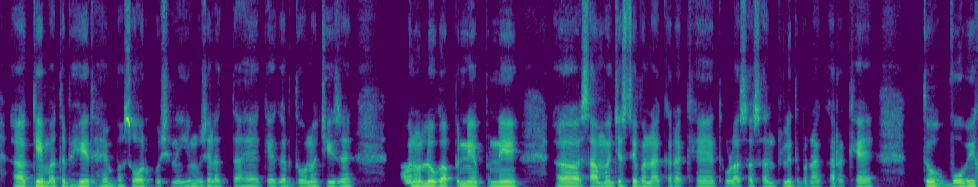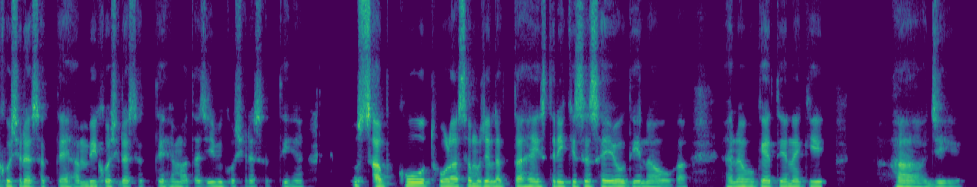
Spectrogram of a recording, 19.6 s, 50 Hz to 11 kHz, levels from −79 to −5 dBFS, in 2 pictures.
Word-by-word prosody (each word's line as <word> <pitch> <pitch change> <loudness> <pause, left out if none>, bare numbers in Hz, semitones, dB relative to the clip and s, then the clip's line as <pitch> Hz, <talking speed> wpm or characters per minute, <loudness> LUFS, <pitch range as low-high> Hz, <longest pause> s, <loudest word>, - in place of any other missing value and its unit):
अ, 120 - +6
के 130 +3 +5
मतभेद 120 +1 +1
हैं 140 +4 -3
बस 155 -1 +6
और 130 -1 +1
कुछ 120 - -5
नहीं 120 +2 -5
है। 145 - -4
मुझे 140 0 -2
लगता 130 +2 -4
है 135 0 -2
कि 130 -1 -5
अगर 130 +1 -2
दोनों 130 +3 0
चीज़ें 130 +2 +1
दोनों 130 0 -3
लोग 140 -2 +5
अपने-अपने 130 0 +3
अ, 115 -3 +1
सामंजस्य 115 +5 +3
बनाकर 115 0 -1
रखें, 115 +1 -2
थोड़ा-सा 115 +2 0
संतुलित 115 +2 -2
बनाकर 110 0 -4
रखे - - -3
हैं। 120 0 0 0.5
तो 135 0 +4 0.2
वो 120 +1 +4
भी 145 +4 +3
ख़ुश 145 -4 0
रह 120 - +3
सकते 120 +4 -6
हैं, 130 - -2
हम 115 +2 -4
भी 145 +1 +1
ख़ुश 125 -1 -1
रह 120 - +1
सकते 115 +3 -7
हैं, 130 +2 -7
माता 115 -3 -5
जी 120 +3 -3
भी 130 - -2
ख़ुश - - -7
रह - - -5
सकती 120 - -7
हैं। 115 0 -8 0.5
तो - - -4
सबको 140 +7 +5 0.2
थोड़ा-सा 140 +2 +3
मुझे 145 0 +2
लगता 135 +1 0
है 135 +1 +1
इस 130 +1 -3
तरीके 130 -1 0
से 140 +2 +1
सहयोग 120 -1 +3
देना 110 -1 -2
होगा। 100 +1 -5 0.4
है 120 - -1
ना? 130 - +1
वो 135 - -3
कहते 120 +1 +1
हैं 135 - 0
ना 140 - +2
कि 135 -1 -1 0.7
हाँ 110 -4 +1
जी। 110 0 -5
125 Hz, 210 wpm, -24 LUFS, 115-135 Hz, 0.7 s, अ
